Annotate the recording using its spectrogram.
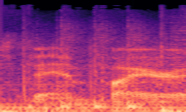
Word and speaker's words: Vampyr: I'm guessing it's pronounced Vampire. I don't think it would be Vampire or anything like that.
